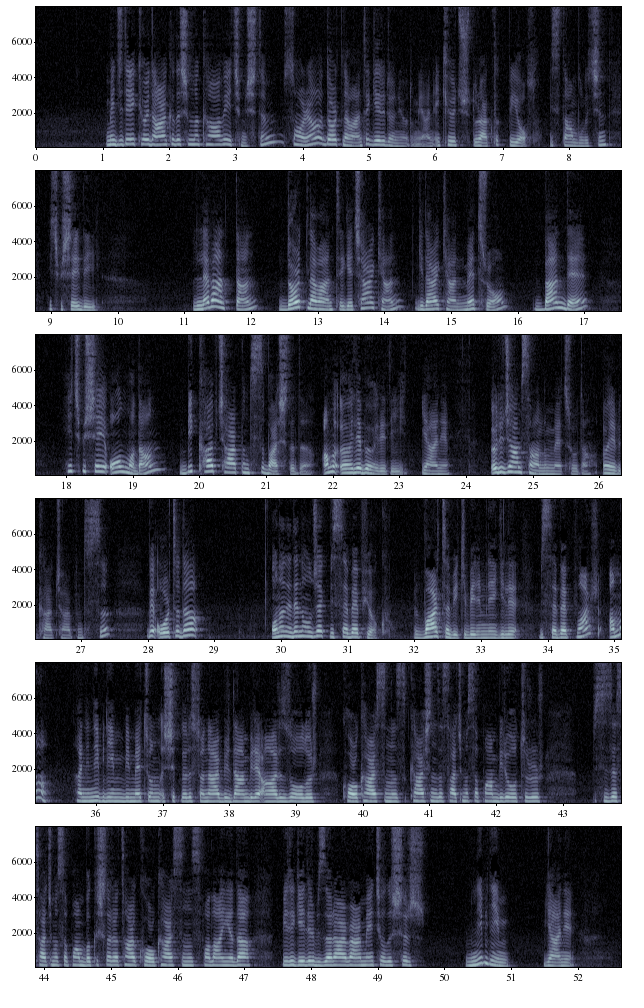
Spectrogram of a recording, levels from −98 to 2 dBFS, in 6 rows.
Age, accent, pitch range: 40-59, native, 200-250 Hz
